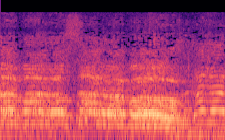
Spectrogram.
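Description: A crowd of men shouting at once in a scuffle, several loud raised voices overlapping.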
